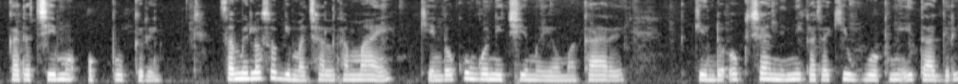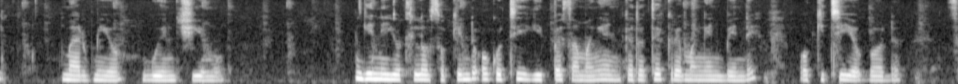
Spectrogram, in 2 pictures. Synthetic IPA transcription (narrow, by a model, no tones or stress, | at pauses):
katat͡ʃɪmook̚pukɾiŋ | samɪlɔsɔɡɪmat͡ʃalkamaɪ | kʰendokuŋɡonit͡ʃemojɔmakaɾɛ | kendoʔokt͡ʃaninɪkatakʰiwokniːt̪aɡɾi | marmɪoɡwent͡ʃemo | ɡɪnɪjʊtlɔsɔkendoʔokotʰiɡipɛsamaŋɛɲkatatɛkɾɛmaŋɛɲbende | okːitʰɪjoɡɔdɔ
